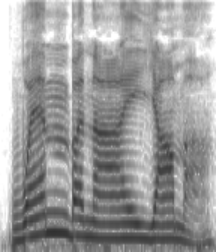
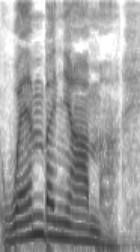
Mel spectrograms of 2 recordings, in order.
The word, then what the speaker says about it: Wembanyama: Wembanyama. Wembanyama. That's how you say it. Wembanyama.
